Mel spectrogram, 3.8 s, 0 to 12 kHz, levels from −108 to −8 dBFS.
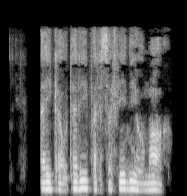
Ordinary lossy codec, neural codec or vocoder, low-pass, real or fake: AAC, 32 kbps; none; 7.2 kHz; real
